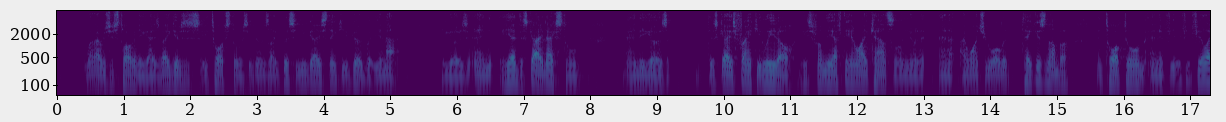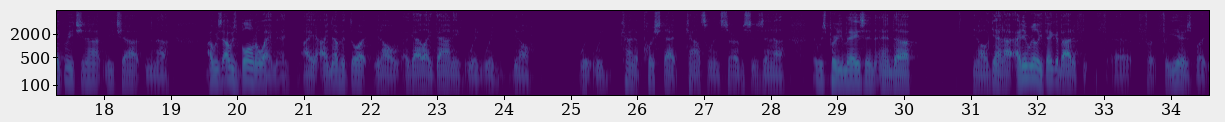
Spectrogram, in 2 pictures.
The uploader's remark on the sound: The recording you'll hear in this episode took place at our National Leadership and Performance Summit in Annapolis, Maryland, in April 2023.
